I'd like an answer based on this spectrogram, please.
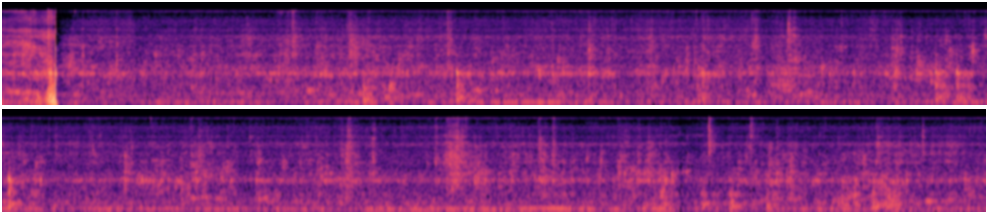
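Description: Chicken pieces and potatoes simmering in sauce in a metal pan while a metal spoon stirs them, with small scrapes and clicks of the spoon against the pan. One sharp knock about half a second in.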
